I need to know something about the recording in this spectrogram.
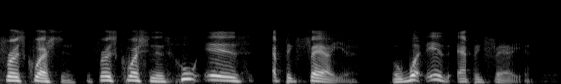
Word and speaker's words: Epic Failure: Now your bio say that North Star Media recording artist Epic Failure, pronounced Epic Failure, is an urban pop duo resulting from the collaborative efforts of singer-producer Billy Joe Marrero and rapper Nick Young.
